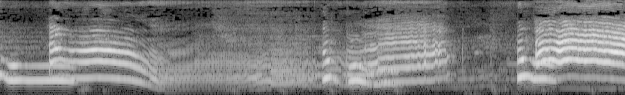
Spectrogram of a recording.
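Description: A Chihuahua gives a thin, wavering howl that slides from high to low, then rises again.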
